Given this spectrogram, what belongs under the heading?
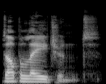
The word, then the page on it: double agent: British English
